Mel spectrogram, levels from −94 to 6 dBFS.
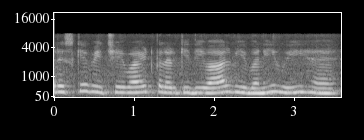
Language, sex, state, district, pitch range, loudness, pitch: Hindi, female, Uttar Pradesh, Lalitpur, 240-275 Hz, -15 LUFS, 255 Hz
